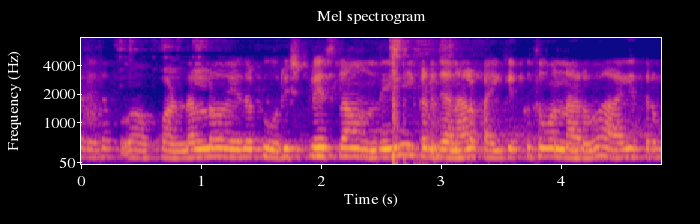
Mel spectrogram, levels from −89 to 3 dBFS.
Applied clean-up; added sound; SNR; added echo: none; none; none; reverberation time 1.4 s.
